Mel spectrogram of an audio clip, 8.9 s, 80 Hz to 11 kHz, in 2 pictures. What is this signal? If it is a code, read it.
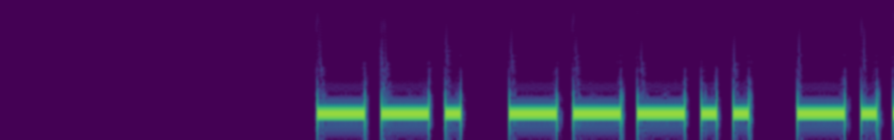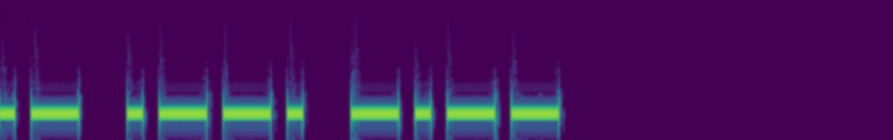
Morse code, heard as a keyed tone, about 15 wpm, 700 Hz. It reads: G8XPY
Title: DXCC-100 Call Signs - 5 Characters - Repeated 3x - 15wpm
